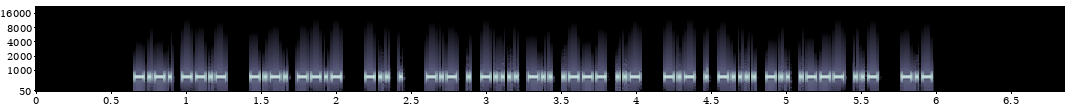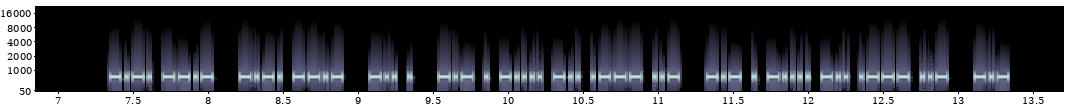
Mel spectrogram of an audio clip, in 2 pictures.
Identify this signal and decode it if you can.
Morse code, heard as a keyed tone, about 46 wpm, 700 Hz. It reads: CQ CQ DE KE6DJU KE6DJU K CQ CQ DE KE6DJU KE6DJU K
